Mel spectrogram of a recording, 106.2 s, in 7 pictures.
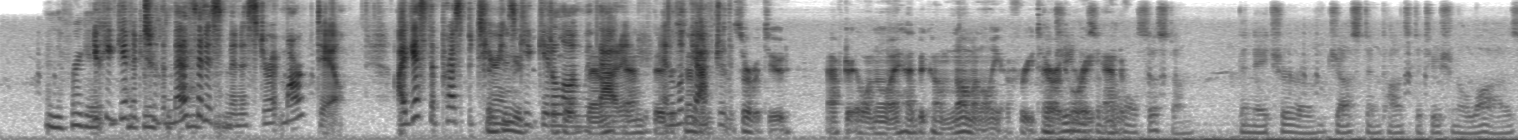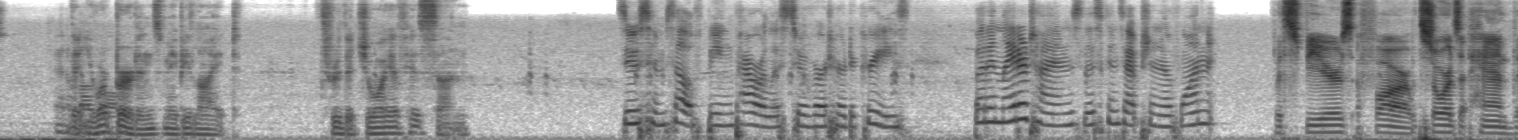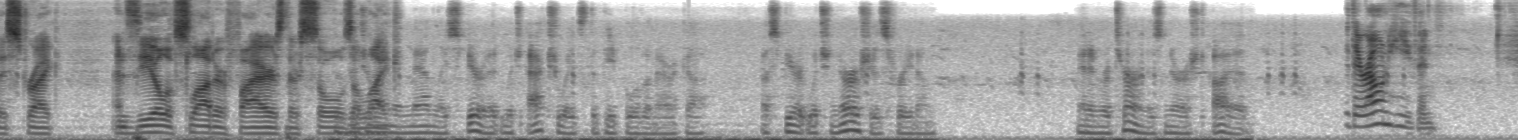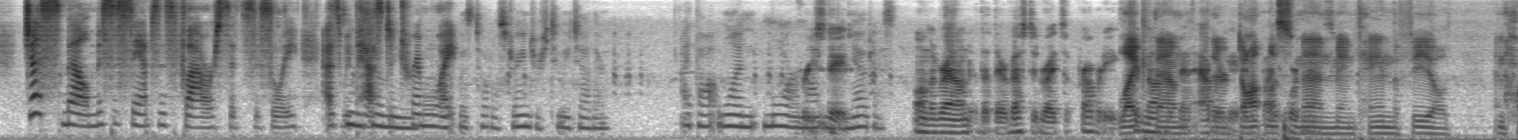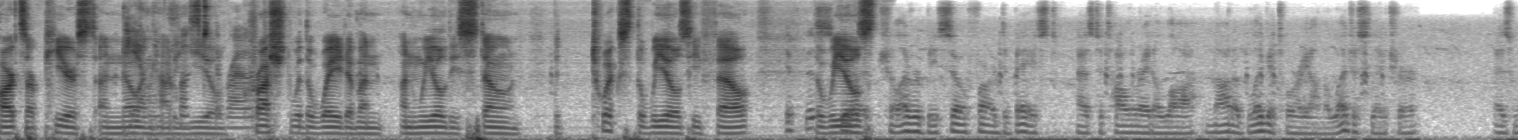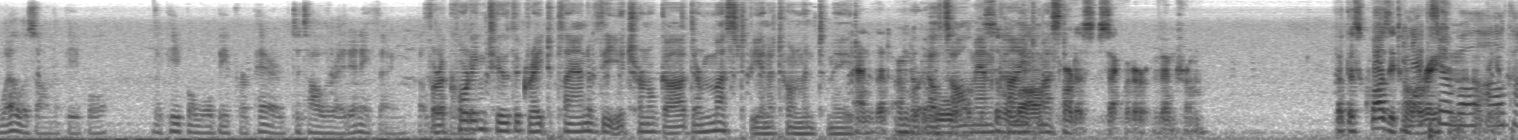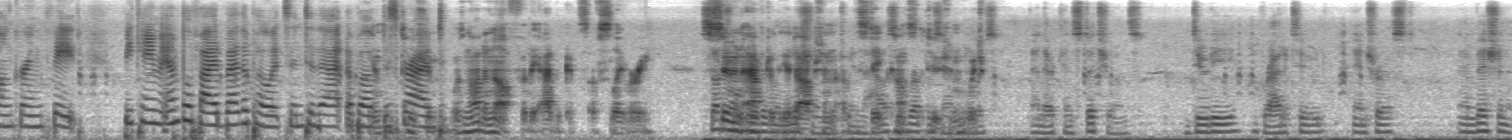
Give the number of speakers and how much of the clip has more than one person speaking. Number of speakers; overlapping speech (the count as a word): seven, about 20%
